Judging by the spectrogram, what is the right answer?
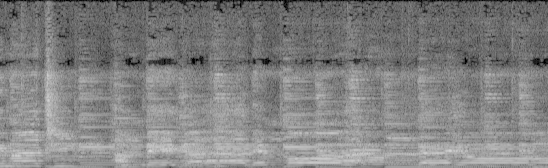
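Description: Yamaha EZ-EG digital guitar played: an instrumental melody line with some bending notes over held low bass notes that change about once a second.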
